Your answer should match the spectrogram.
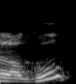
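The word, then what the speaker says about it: λόγου: Kalau o U ini diftong kan U jadi bacanya logu genitif case-nya apa?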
